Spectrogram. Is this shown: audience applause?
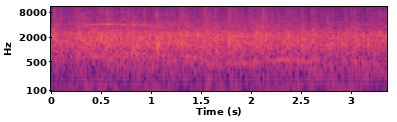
yes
